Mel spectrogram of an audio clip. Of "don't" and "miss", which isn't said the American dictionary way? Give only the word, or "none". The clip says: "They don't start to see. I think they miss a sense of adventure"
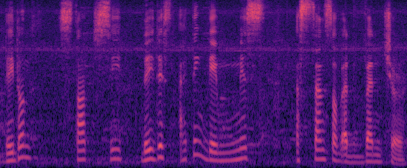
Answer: none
